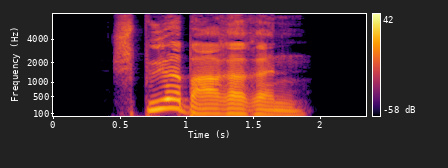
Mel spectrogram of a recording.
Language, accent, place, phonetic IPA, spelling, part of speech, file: German, Germany, Berlin, [ˈʃpyːɐ̯baːʁəʁən], spürbareren, adjective, De-spürbareren.ogg
- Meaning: inflection of spürbar: 1. strong genitive masculine/neuter singular comparative degree 2. weak/mixed genitive/dative all-gender singular comparative degree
